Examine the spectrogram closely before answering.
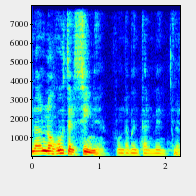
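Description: A dark, mellow tone at a moderate pace. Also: man. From Chile. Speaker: actor. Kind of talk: interview. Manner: halting.

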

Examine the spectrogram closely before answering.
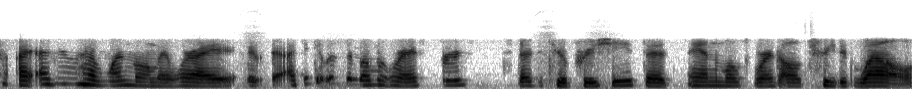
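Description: A woman with a Canadian accent talks at a fairly quick pace with lively intonation. Hers is a plain, everyday voice at medium pitch. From Prince Edward Island, Canada. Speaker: animal rights advocate. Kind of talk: interview.

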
